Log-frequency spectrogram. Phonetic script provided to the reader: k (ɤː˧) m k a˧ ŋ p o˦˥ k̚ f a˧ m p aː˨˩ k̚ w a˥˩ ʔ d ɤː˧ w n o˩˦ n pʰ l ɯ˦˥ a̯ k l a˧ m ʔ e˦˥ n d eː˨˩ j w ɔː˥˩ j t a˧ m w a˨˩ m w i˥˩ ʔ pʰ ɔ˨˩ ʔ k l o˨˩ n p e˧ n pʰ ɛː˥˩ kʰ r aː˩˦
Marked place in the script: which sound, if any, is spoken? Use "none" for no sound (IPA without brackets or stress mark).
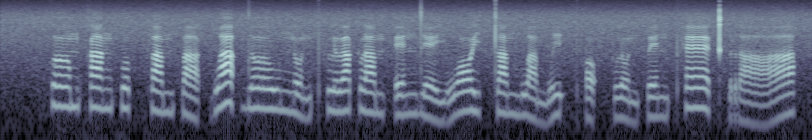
ɤː˧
